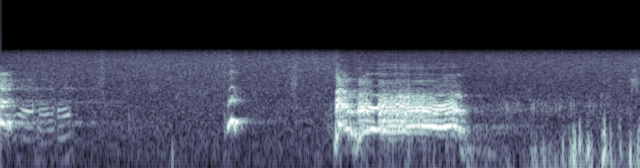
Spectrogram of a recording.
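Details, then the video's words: Shepherd dog on a mountain top giving a long baroo-ing bark to hear the echo off the peaks; one sustained harmonic howl-bark of about a second, preceded by a short yelp, with faint background noise. "Shepherd Baroo-ing"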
